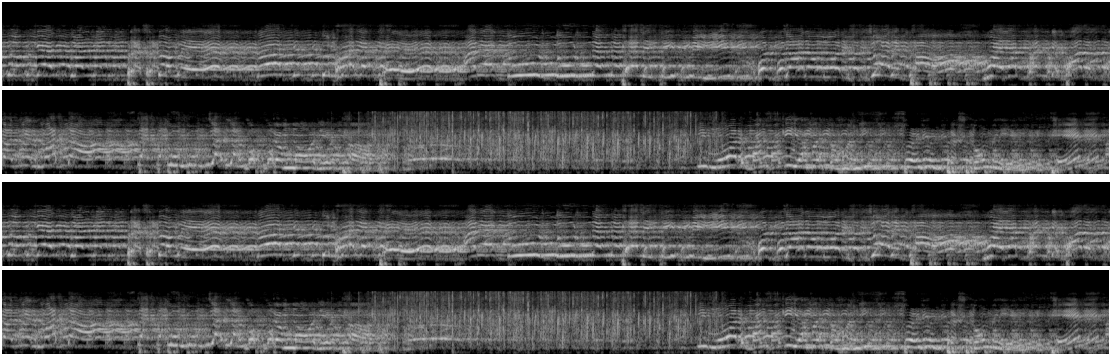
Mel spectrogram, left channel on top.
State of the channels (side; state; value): both; identical; correlation 1.00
